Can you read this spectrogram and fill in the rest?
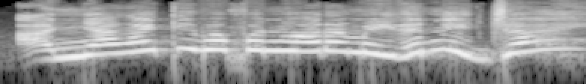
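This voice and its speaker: A woman's voice: very high-pitched, big pitch swings, quick pace. A woman playing a nosy, envious female neighbour in a comedy audio drama, gossipy and exclamatory, with an Ilocano accent. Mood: prying.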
